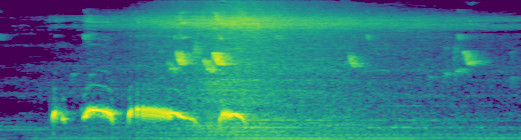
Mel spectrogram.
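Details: Spotted dove (tekukur) lure call: a short burst of low, mellow coos, several quick notes rising then sliding down, followed by fading hiss and faint high chirps from small birds.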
